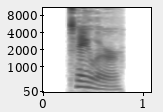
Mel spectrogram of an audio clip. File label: "tailor", English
